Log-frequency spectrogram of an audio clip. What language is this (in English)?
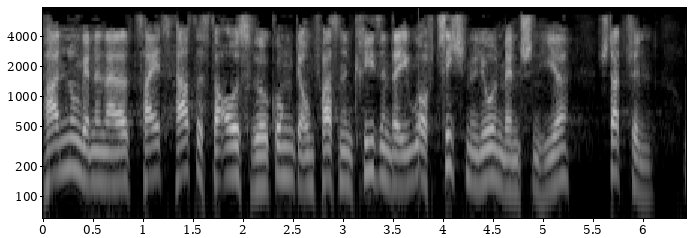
German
